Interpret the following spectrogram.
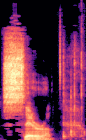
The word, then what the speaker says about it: Ciara: Is going to be, so in Elven native, Ciara, pronounced Sarah.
